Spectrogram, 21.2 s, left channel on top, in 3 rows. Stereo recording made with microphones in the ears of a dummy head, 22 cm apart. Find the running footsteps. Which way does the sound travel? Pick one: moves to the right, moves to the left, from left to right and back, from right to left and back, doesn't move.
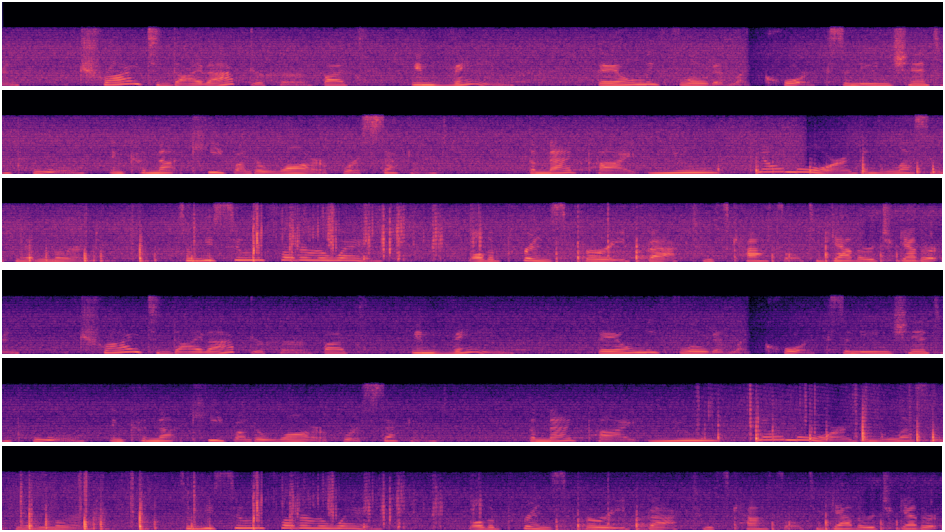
moves to the left.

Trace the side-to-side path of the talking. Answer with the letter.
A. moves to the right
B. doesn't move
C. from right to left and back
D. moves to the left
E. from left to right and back
B.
